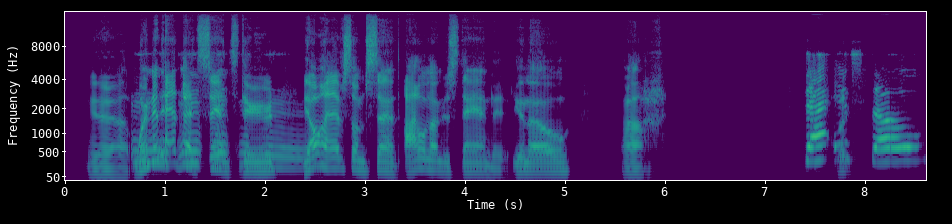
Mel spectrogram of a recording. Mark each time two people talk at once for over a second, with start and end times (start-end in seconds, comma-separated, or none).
0.7-2.6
